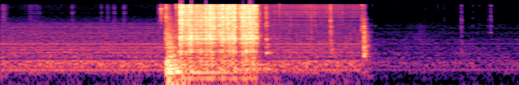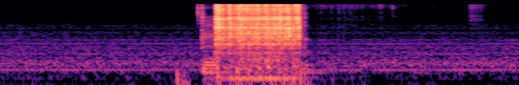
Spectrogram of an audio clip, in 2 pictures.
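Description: Gasless flux-core MIG welder putting tack welds on a sheet-steel floor patch: two short bursts of arc crackle, each about a second long, the first about two seconds in and the second around seven and a half seconds in.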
